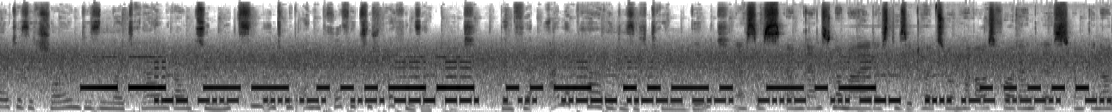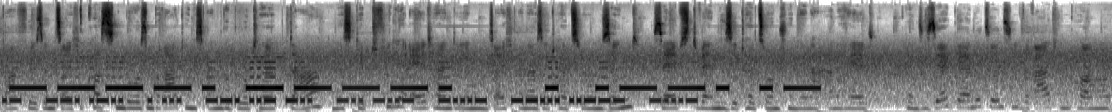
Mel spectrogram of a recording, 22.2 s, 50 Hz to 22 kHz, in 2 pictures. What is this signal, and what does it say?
Morse code, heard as two keyed tones, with radio static and fading. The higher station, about 10 wpm, 920 Hz: MM3UFK 599 EPA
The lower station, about 33 wpm, 480 Hz: WX HR FOG ES 22C <BT> SO HW? <BT> GL ES GUD DX <BT> 72 <BT>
